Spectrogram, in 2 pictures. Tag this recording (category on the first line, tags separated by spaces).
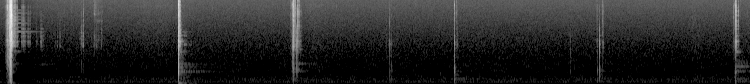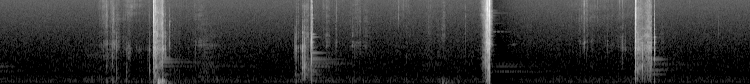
Sound effects > Other mechanisms, engines, machines
Gun Pistol Firearm Weapon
